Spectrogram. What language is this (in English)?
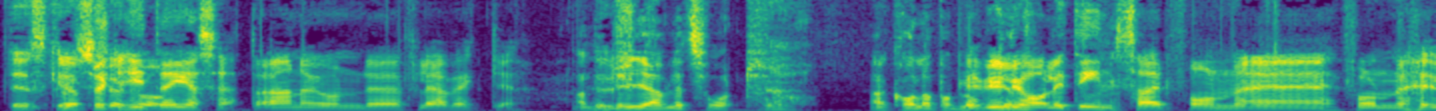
Swedish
